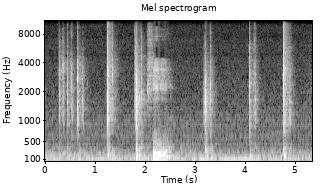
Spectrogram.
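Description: Keys clack on an old, worn computer keyboard while a file name is typed for an Ensoniq EPS 16 sampler floppy, coming in short irregular bursts of taps with a brief spoken word in between.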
